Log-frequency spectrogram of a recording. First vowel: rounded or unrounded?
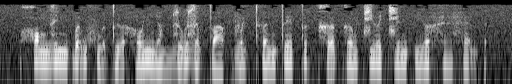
rounded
